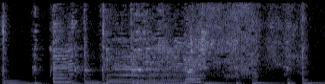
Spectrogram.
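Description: Soft background music, a simple melody of short notes, with a paper book page being turned near the end.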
